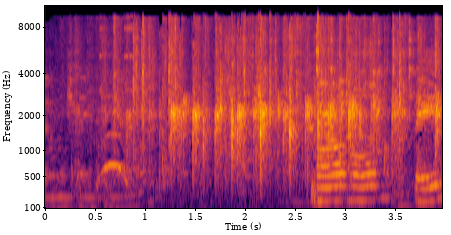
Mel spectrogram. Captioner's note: audience clapping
